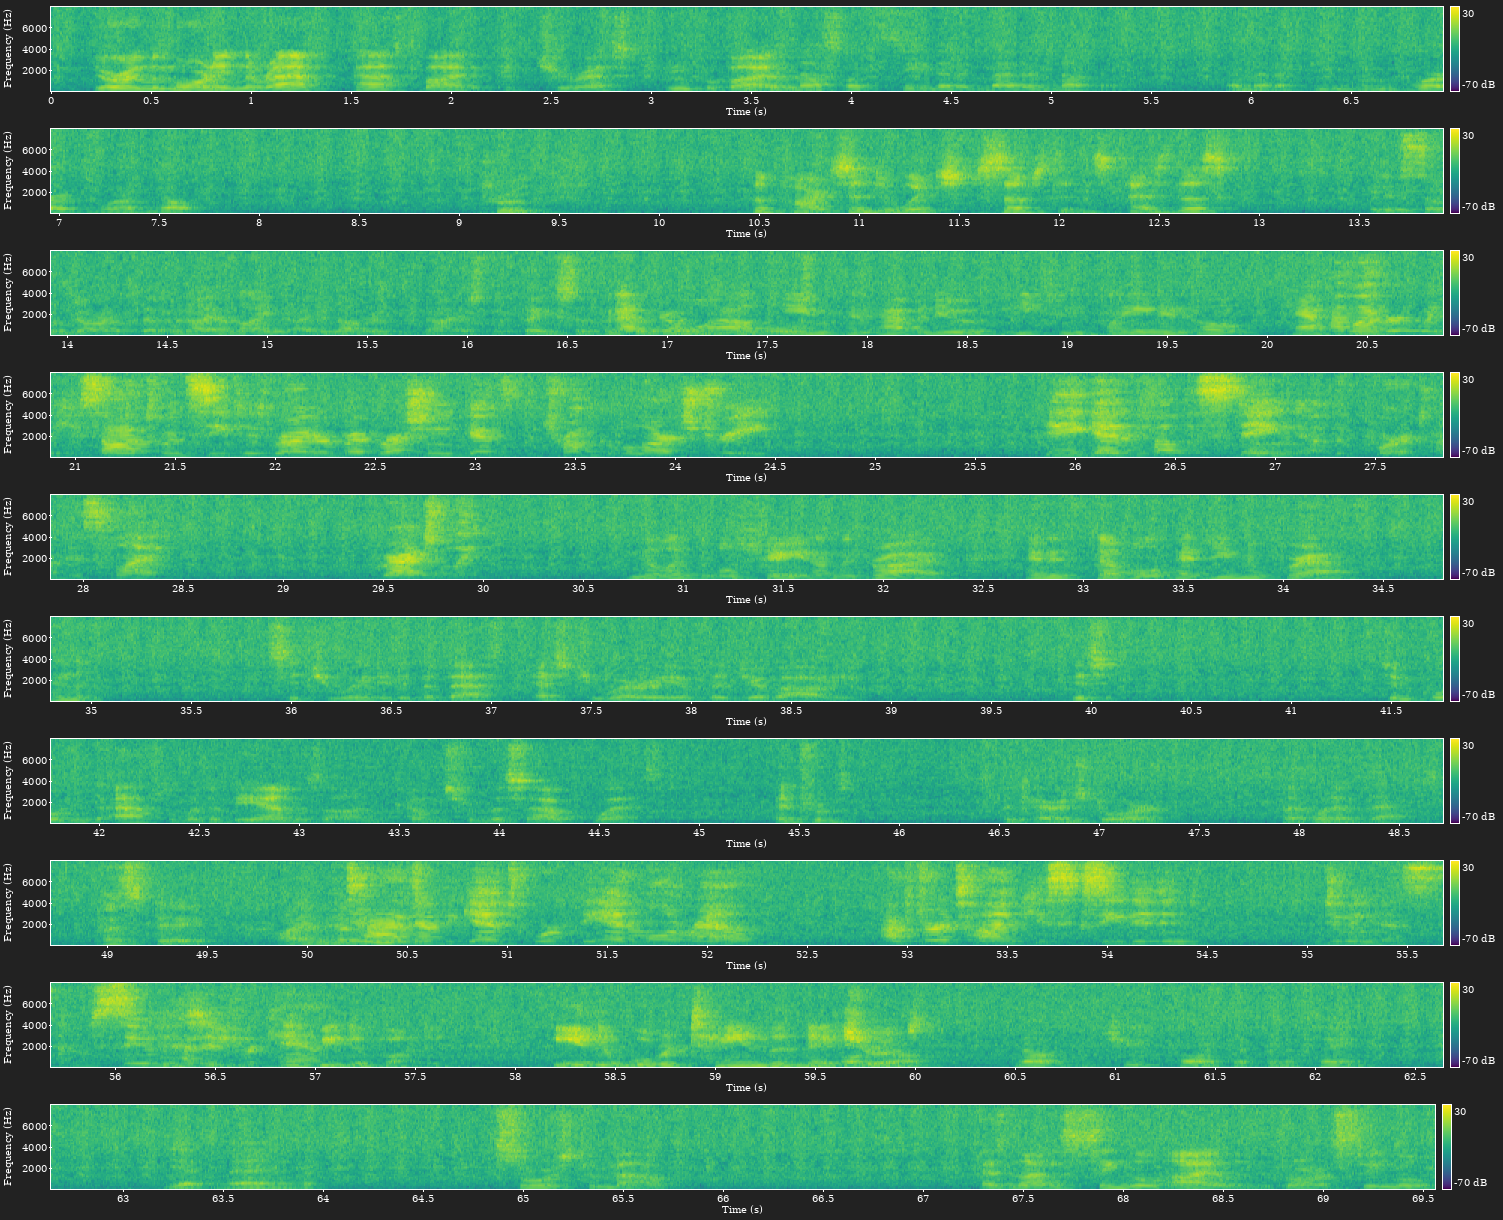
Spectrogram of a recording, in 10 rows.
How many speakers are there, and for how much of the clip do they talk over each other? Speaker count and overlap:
6, about 6%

